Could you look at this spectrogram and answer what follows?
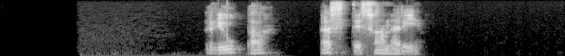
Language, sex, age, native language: Icelandic, male, 40-49, Icelandic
